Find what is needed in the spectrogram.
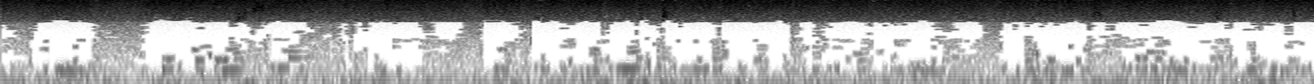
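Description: Steady low electrical hum, with a voice coming through in choppy, broken-up fragments that are too garbled to make out words.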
